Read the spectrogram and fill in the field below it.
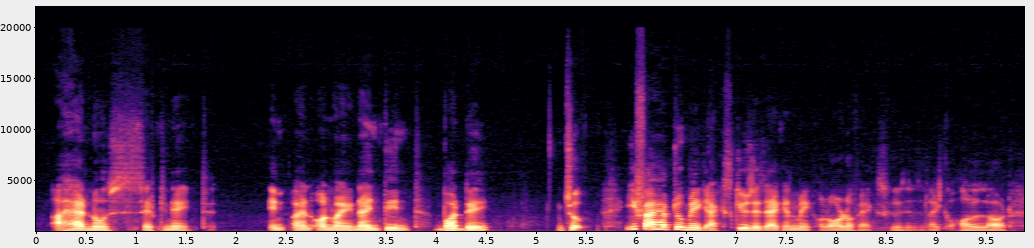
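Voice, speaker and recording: A man with a medium pitch speaks at a moderate pace, with ordinary pitch variation and big swings in loudness. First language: not English; English is third language. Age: young, 19. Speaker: motivational vlogger. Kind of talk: motivational talk. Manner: halting, self-repeating.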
